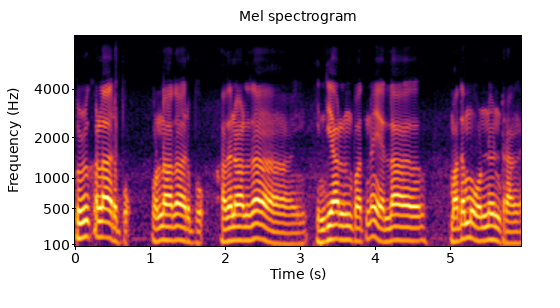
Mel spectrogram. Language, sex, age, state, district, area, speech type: Tamil, male, 30-45, Tamil Nadu, Viluppuram, rural, spontaneous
